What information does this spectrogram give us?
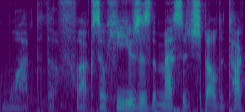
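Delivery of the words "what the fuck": breathy whisper of shock; whispered disbelief. Retold or imitated. Hanlon reacts to Aiko being mad at him, whispered disbelief. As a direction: hush it out, stunned.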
